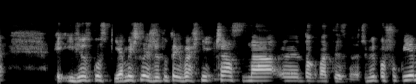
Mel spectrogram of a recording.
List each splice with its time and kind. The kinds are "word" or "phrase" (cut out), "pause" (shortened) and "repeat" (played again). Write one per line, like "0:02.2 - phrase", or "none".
0:01.1 - word
0:02.1 - word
